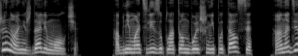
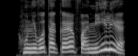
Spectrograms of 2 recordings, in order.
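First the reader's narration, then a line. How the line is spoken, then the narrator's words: Bursting into laughter. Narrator (Russian): она зашлась хохотом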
